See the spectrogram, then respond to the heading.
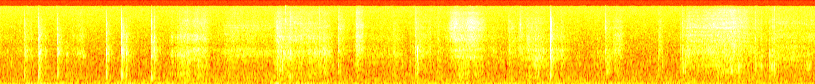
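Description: Fingertips and long nails lift, flip and scratch the pages of an open lined paper notebook with a sequin cover, lying flat on a table. Soft, crisp nail taps and ticks are heard between brief, bright swishes of rustling paper, all at a quiet level.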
